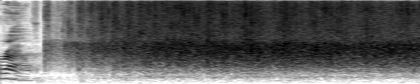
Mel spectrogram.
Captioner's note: applause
